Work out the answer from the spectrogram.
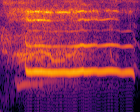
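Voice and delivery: shrieking burst of laughter. Real, not acted. Host losing it over a joke, shrieking laugh. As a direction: let out a high whooping laugh.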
